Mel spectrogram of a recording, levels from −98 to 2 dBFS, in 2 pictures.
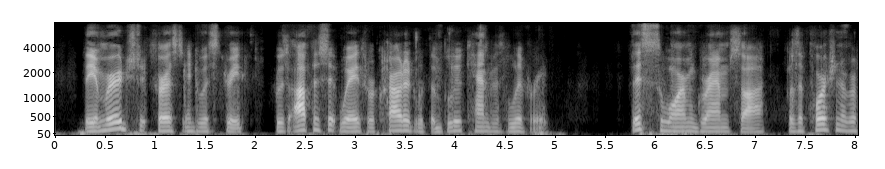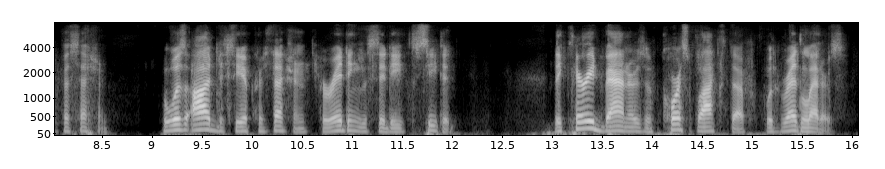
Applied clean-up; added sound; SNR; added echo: neural mask model Resemble Enhance denoiser.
